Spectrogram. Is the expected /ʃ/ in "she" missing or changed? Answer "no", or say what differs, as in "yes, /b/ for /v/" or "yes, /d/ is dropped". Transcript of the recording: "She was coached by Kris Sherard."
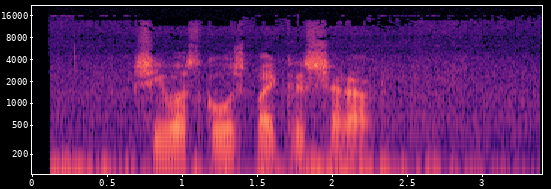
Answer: no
